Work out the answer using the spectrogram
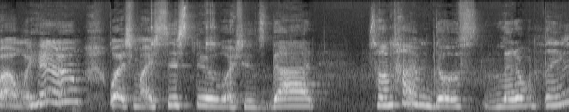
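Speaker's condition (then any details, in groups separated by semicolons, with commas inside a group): Cerebral palsy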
